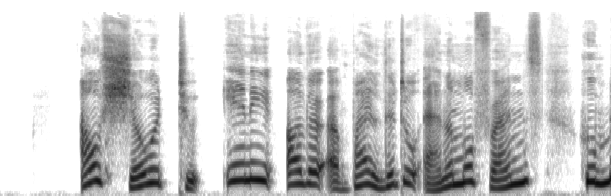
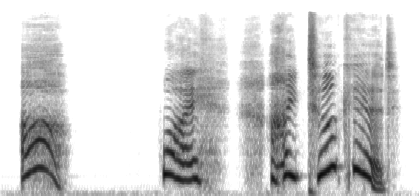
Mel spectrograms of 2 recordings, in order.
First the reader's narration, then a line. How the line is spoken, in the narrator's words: he cried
